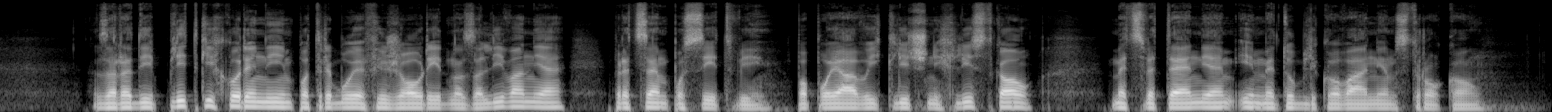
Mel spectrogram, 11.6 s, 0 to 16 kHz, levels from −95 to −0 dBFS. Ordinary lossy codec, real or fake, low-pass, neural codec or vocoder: none; fake; 14.4 kHz; vocoder, 44.1 kHz, 128 mel bands every 512 samples, BigVGAN v2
